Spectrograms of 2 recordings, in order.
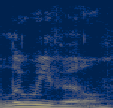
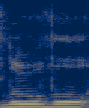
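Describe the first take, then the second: First: The name is said the way outsiders say it. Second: The name is said the way locals say it. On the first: The speaker calls it wrong. "and not Louisville" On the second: The speaker calls it right. "those of you who are from the area, you know that it's Louisville"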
